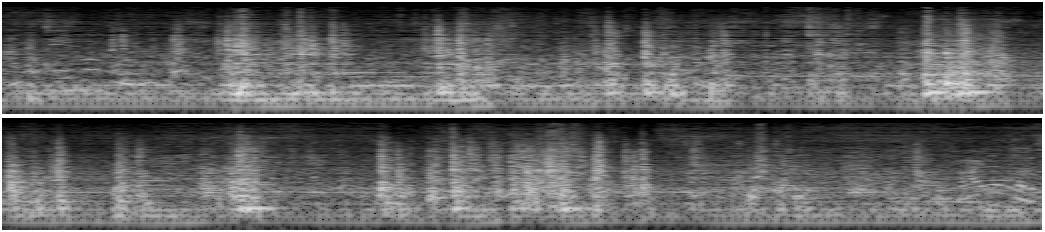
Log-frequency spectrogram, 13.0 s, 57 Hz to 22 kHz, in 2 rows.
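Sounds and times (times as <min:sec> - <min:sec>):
digger metal parts clanking: 0:00.1 - 0:13.0.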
